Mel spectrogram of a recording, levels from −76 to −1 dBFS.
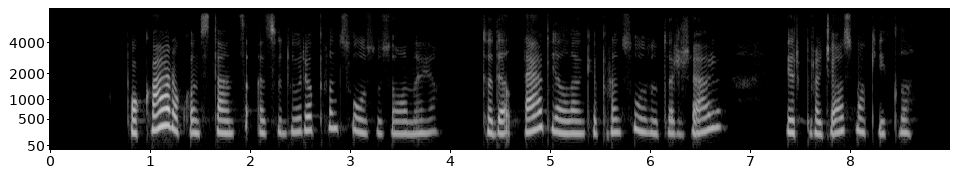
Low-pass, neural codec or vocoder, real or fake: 7.2 kHz; codec, 16 kHz, 2 kbps, FunCodec, trained on Chinese and English, 25 frames a second; fake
